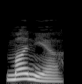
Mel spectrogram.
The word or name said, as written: munya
